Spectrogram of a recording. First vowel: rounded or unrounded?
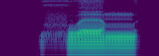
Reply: unrounded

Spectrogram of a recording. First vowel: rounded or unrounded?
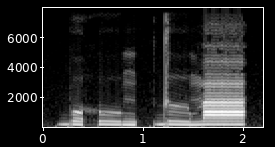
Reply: rounded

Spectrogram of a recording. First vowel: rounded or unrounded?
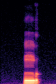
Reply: rounded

